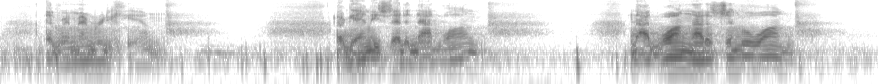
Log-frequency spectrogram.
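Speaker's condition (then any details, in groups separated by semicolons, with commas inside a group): Laryngectomy; says used to serve God with voice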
